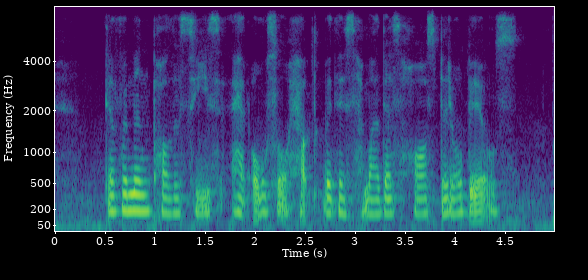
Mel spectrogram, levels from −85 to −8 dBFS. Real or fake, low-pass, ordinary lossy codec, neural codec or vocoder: fake; 7.2 kHz; Opus, 24 kbps; codec, 16 kHz, 4 kbps, FreqCodec, larger model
